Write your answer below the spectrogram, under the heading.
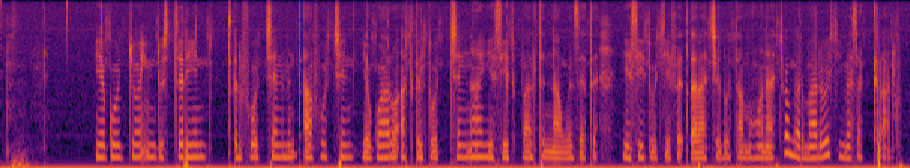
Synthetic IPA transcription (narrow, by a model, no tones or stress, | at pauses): jɛɡo̞d͡ʒːo̞ʔind̪ust̪ʰɨɾin | t̪ʼɨlfo̞t͡ʃːɪnmɨnt̪ʼafo̞t͡ʃːɪnjɛɡʷaɾo̞̰ʔat̪kʰɨlt̪ʰo̞t͡ʃːɪnːajɛse̞t̪ubalt̪ɨnːa̰wɔzət̪ʰə | jɛse̞t̪ʰo̞t͡ʃːjɛfə̰t̪ʼə̰ɾat͡ʃɪlo̞̰t̪ʰaməɦo̞nat͡ʃːɛwməɾmaɾiwo̞t͡ʃːjɪməsəkːɨɾa̰lːu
